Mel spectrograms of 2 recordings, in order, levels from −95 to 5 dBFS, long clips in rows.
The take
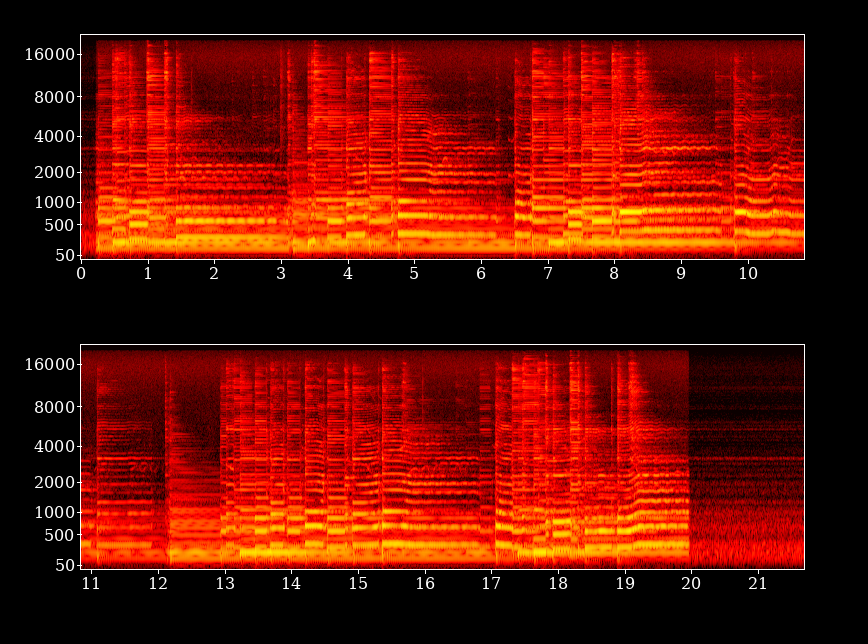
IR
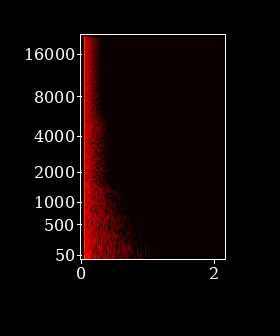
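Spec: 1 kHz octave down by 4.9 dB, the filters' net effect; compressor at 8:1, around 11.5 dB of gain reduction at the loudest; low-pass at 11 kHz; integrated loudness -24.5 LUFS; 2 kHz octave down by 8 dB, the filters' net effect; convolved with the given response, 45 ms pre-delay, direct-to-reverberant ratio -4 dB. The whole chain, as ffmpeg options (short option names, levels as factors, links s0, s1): -filter_complex "[0:a]lowpass=11000,equalizer=f=1000:t=o:g=-5.5,equalizer=f=2000:t=o:g=-8,acompressor=threshold=0.0158:ratio=8,asplit=2[s0][s1];[1:a]atrim=start_sample=2205,adelay=45[s2];[s1][s2]afir=irnorm=-1:irlink=0,volume=1.58[s3];[s0][s3]amix=inputs=2:normalize=0,volume=3.55"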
